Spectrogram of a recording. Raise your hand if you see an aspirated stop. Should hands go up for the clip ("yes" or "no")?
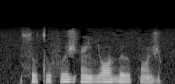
no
